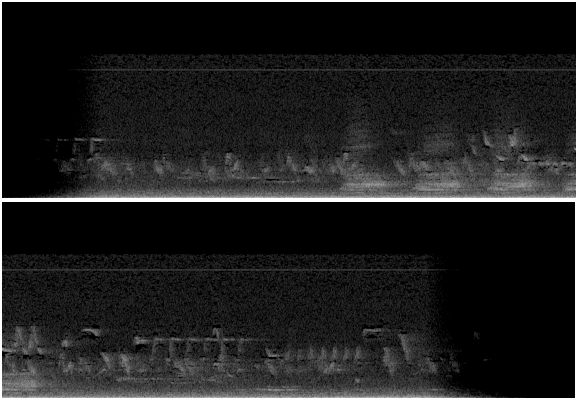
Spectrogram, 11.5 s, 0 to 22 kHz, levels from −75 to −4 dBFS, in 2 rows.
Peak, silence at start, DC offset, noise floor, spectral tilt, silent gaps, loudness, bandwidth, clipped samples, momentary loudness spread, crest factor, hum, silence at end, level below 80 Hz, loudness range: -14 dBFS; 0.45 s; under 0.1%; -84 dBFS; -4.5 dB/octave; none; -32 LUFS; 16.5 kHz; under 0.1%; 5 LU; 14 dB; none; 1 s; -32 dBFS; 3 LU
